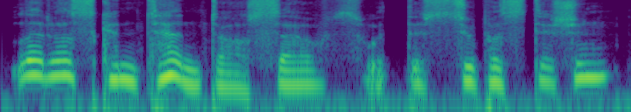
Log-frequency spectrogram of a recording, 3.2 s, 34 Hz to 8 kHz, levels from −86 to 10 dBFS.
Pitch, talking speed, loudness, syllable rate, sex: 155 Hz, 135 wpm, -19 LUFS, 4.3 syllables/s, male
